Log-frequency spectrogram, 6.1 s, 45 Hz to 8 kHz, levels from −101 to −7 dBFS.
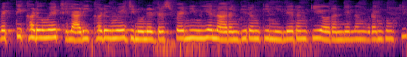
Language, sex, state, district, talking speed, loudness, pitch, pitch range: Hindi, female, Bihar, Purnia, 235 wpm, -25 LUFS, 240 Hz, 230-255 Hz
